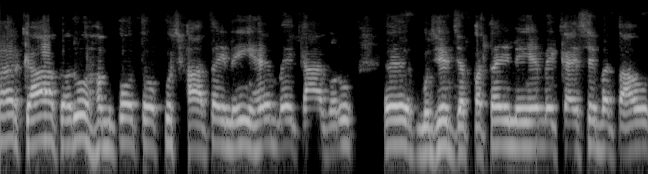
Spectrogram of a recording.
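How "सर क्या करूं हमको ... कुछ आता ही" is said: plain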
